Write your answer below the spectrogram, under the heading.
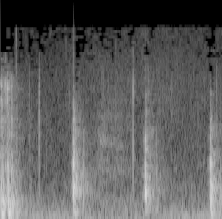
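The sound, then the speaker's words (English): A bobby pin picking a door lock gives a few small, sharp metallic clicks and taps at irregular intervals over a low, steady background hiss. “Just testing my bobby pin on your lock.”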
